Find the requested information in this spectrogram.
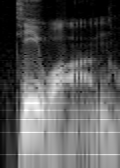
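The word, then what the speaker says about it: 地王: sold in each City dwang or land King the moniker is pronounced exactly the same as one Chinese term for Emperor implying this piece of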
